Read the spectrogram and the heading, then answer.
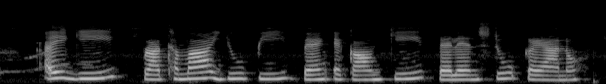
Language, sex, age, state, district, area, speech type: Manipuri, female, 30-45, Manipur, Senapati, rural, read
